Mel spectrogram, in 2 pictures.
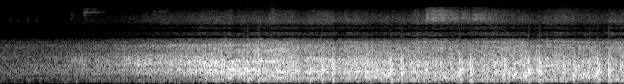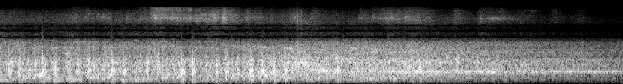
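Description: TGV high-speed train passing at speed: a rushing rumble of wheels on rail that builds over the first two seconds, stays loud, then fades near the end.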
